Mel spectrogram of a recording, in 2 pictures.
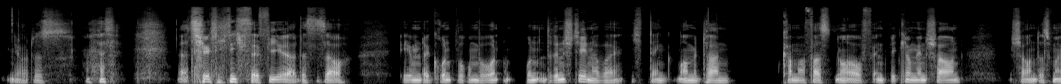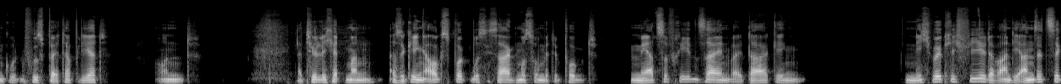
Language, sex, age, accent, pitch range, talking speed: German, male, 20-39, German, 95-110 Hz, 180 wpm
